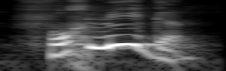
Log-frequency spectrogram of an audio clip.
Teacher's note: paroxítonas, que é a penúltima sílaba da palavra mais forte, ou seja, tônica.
